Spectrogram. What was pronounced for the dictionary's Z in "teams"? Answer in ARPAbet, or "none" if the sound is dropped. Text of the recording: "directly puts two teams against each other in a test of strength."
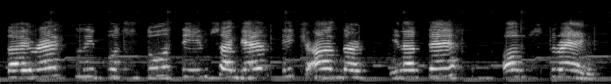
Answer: S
